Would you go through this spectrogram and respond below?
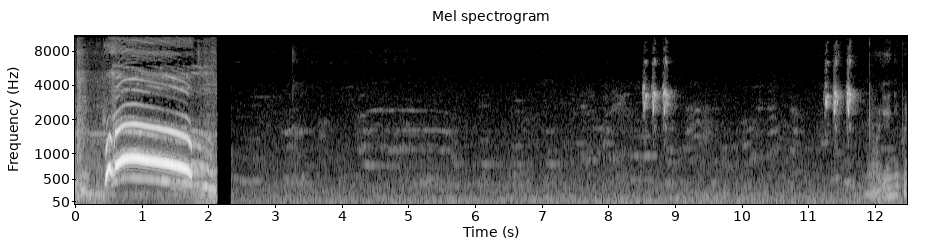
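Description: A young bird near its nest gives a loud burst of chirping calls at the start, followed by quiet and a couple of brief faint high chirps later; speech is present.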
